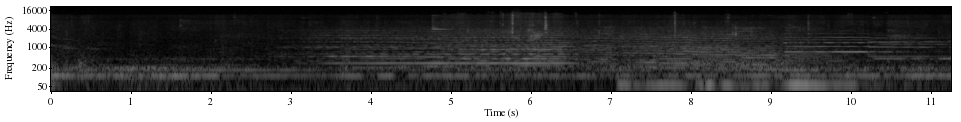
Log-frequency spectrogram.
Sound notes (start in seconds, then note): none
